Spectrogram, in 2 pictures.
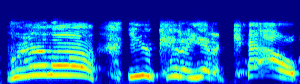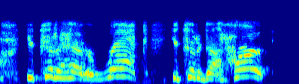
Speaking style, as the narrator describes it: All 6 grandchildren screamed in unison

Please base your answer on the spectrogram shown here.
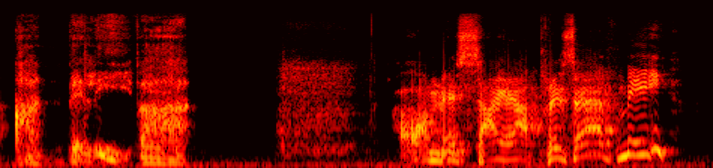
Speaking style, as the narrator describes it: leers towards you and hisses

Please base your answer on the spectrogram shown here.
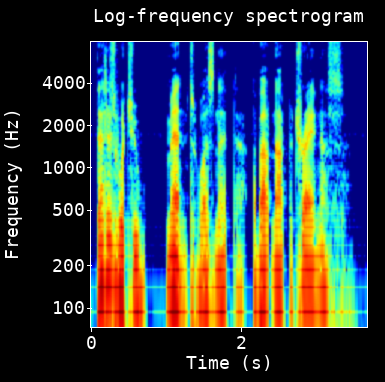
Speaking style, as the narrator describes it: Tara said softly

